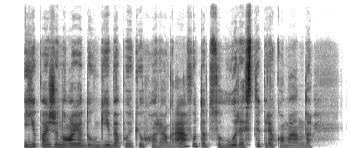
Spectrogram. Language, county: Lithuanian, Klaipėda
